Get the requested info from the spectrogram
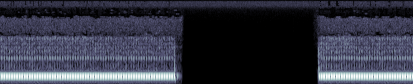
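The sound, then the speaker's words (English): A steady, loud telephone tone hums for under two seconds as a phone call is being placed, cuts to silence for over a second, then resumes unchanged. No voices are heard. “So let's get him on the phone.”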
